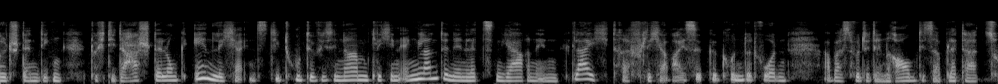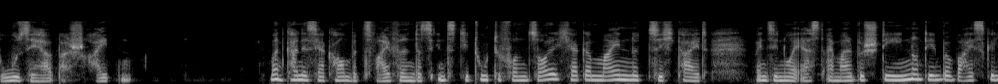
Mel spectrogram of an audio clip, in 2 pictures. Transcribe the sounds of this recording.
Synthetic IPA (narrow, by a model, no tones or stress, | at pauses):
ɔlʃtɛndɪɡŋ̩d̥ʊɐçd̥iːdaːɐʃtɛlʊŋʔɛːnlɪçɐ̰ʔɪnstʰitʰuːtəviːziːnaːməntʰlɪçɪnʔɛ̰ŋlantɪndeːnlɛt͡stn̩jaːʁənɪ̰nɡ̥laɪçtʁ̥ɛflɪçɐ̰va̰ɪz̥əɡ̥əɡʁʏndətv̥ʊɐdn̩ʔa̰ːbɐɛsv̥ʏɐdədeːnʁaʊmdiːzɐ̰blɛtɐt͡suzeːɐʔy̰ːbɐʃʁ̥aɪtn̩ | mankʰanɛsjaːkʰaʊmbət͡sv̥aɪfl̩ndasɪnstʰitʰuːtʰəfɔnzɔlçɐɡəmaɪnːʏt͡sɪçkʰaɪtvɛnziːnuːɐʔḛːɐstʔa̰ɪnmaːlbəʃteːənʊntd̥eːnbəvaɪsɡ̥ə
